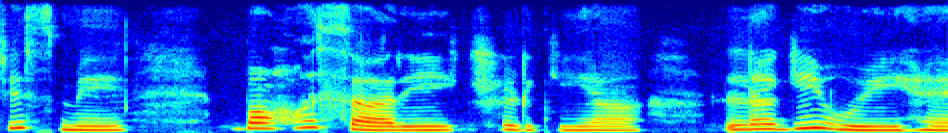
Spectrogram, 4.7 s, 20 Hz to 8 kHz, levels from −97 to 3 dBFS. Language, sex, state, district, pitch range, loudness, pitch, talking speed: Hindi, female, Bihar, West Champaran, 225-330 Hz, -17 LUFS, 250 Hz, 90 wpm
